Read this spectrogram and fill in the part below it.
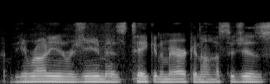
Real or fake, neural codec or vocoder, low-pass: real; none; 7.2 kHz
